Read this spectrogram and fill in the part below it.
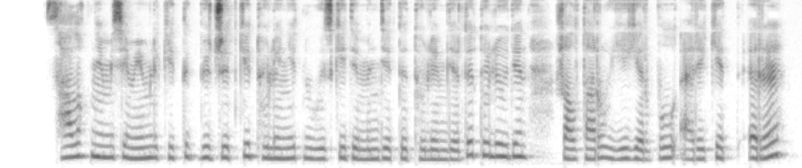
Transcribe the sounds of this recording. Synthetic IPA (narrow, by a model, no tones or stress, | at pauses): sɑlˠəqne̞me̞se̞me̞mle̞kʲe̞t̪ːɪk̚bjud̪ʒe̞t̪kʲe̞t̪ʰɵle̞ne̞t̪ɪnwɵzɡʲe̞d̪e̞mɪnd̪e̞t̪ːɪt̪ʰɵle̞md̪e̞ɾd̪ɪt̪ʰɵle̞wd̪e̞nʒ̥ɑlˠt̪ɑɾuje̞ɡʲe̞ɾbʊlˠæɾe̞kʲe̞t̪̚ɪɾɪ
